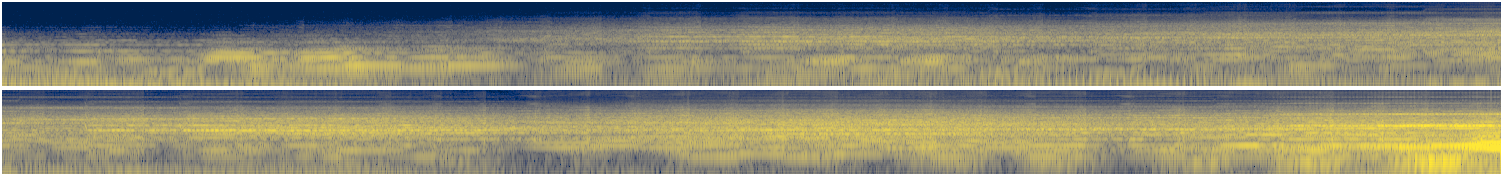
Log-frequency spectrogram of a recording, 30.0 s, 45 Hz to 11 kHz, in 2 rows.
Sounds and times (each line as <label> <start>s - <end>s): fx riser with harmonic texture 27.8s - 29.9s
